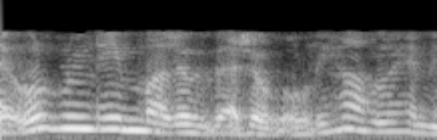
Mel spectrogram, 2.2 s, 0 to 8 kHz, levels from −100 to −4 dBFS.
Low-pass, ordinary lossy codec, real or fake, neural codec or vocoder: 7.2 kHz; AAC, 16 kbps; real; none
